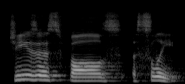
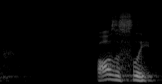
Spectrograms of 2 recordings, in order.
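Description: First: Said in the usual way. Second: Softer, slow repeat of falls asleep; hushed, slow. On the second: Shown as a demonstration. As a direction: let it settle quietly and slowly.

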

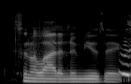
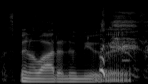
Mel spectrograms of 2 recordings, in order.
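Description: First: Said in the usual way. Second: Saying it through a laugh; giggling while repeating it. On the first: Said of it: "You just keep saying that over and over". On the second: Shown as a demonstration. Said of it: "Just say it one more time".

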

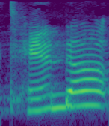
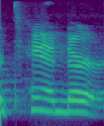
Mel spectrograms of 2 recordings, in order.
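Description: First: "Tanda" ending in an open "ah"; "Tanda", dropping the r; r-less pronunciation. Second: "Tander" ending in a clear r; "Tander" with an American r; r-ful pronunciation. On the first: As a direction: say "Tanda" slowly with no final r. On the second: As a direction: say "Tander" slowly, sounding the final r. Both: Shown as a demonstration. Contrasts two pronunciations of surname.

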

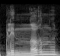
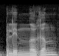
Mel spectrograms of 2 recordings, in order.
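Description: First: "Blindern" in two syllables, like Blinn-dorn; "Blindern" said short and clipped, two beats; Blindern two ways. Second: "Blindern" stretched to three syllables, Blin-de-ren, rising at the end; "Blindern" with an extra vowel, Blin-de-ren, ending up; Blindern two ways. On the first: [name] tries "Blindern" the short way, two syllables. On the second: [name] says "Blindern" his own dialect way, three syllables. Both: Shown as a demonstration. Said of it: "vanskelig å uttale med skarrer".

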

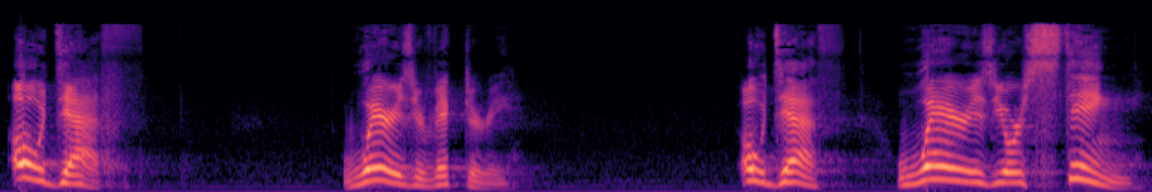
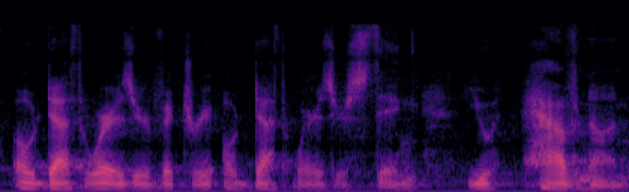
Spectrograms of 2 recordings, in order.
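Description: First: Loud, defiant taunt at death; proclaiming defiance. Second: Soft, low, settled defiance; hushed defiance. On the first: Preacher taunting death before the congregation in a loud, defiant voice. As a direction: fling the words at death, louder, the last line slow. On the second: Preacher closing the taunt to death in a soft, low voice. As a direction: say it quietly and surely to death, far softer. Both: Acted.

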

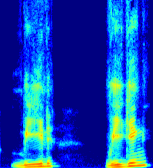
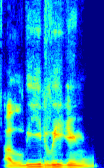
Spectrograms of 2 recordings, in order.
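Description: First: "lead" and "leaguing" each pitched high and rising; puzzled questioning. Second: Said in the usual way. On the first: Real, not acted. Puzzled repeat of own slip.

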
